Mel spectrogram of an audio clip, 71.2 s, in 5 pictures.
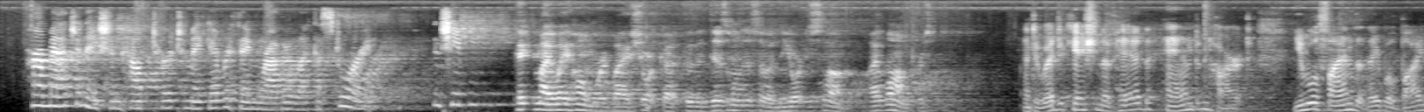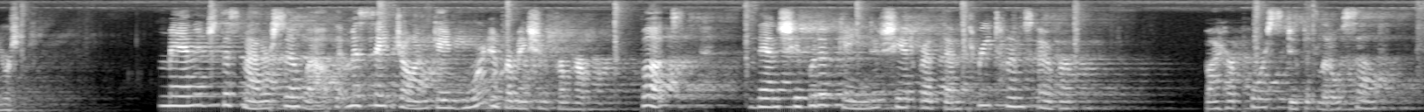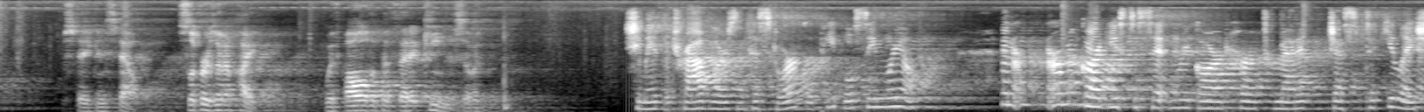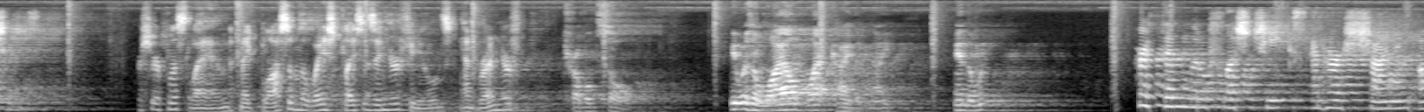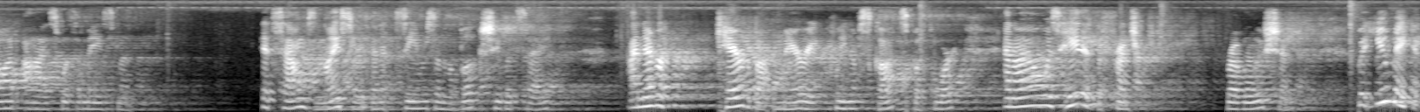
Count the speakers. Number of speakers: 3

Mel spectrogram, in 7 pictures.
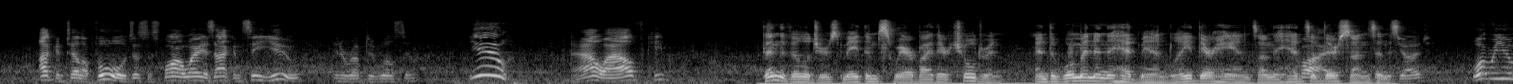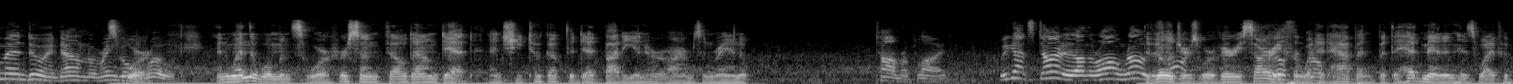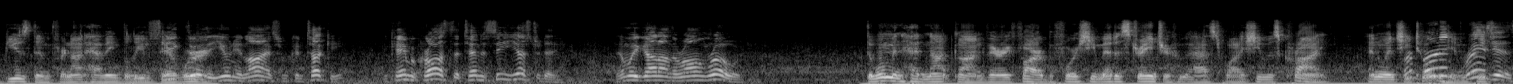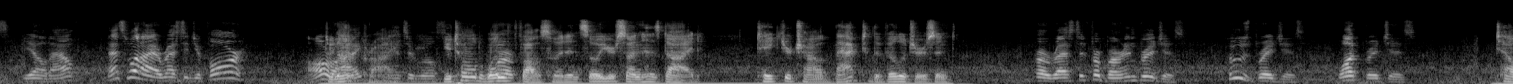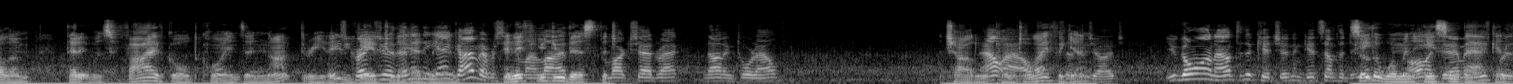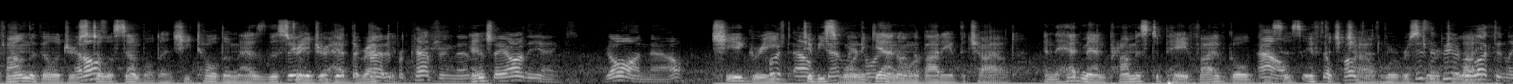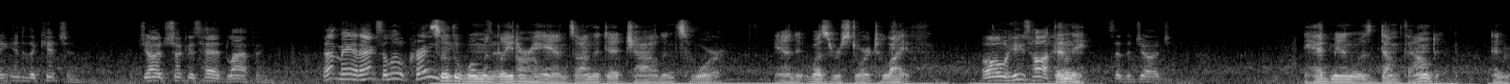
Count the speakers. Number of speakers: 2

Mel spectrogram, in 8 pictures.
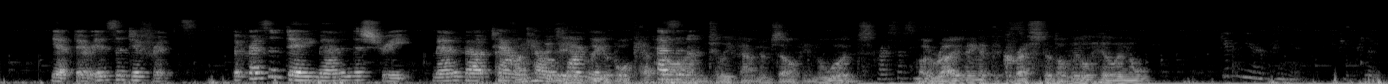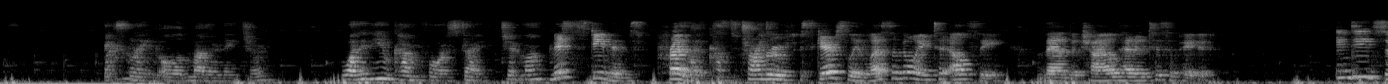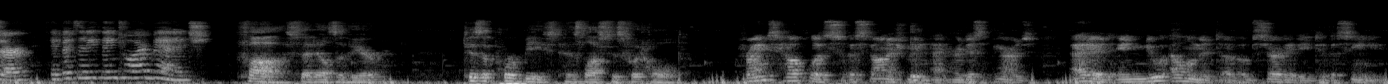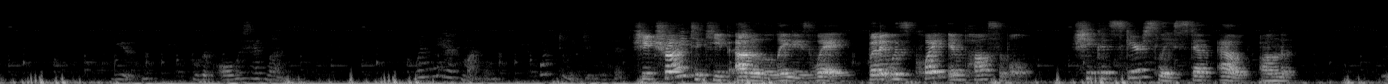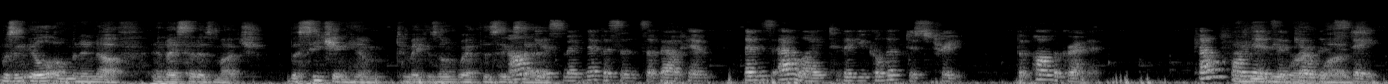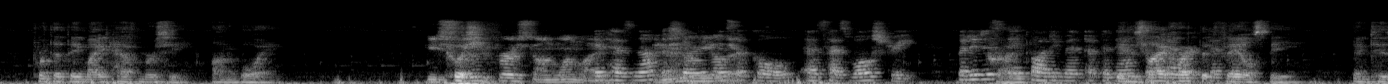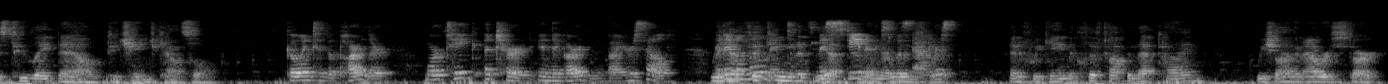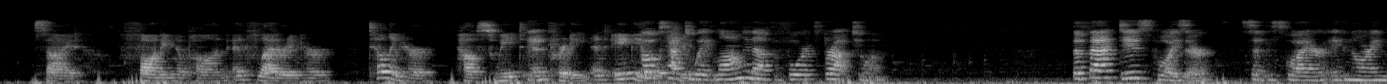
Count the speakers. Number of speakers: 8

